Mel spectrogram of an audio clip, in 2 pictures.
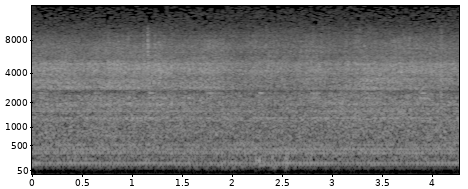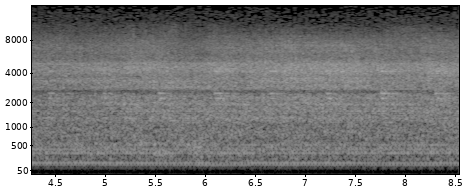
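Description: Distant diesel train approaching on the line, a steady low engine drone with an even hum of noise around it.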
